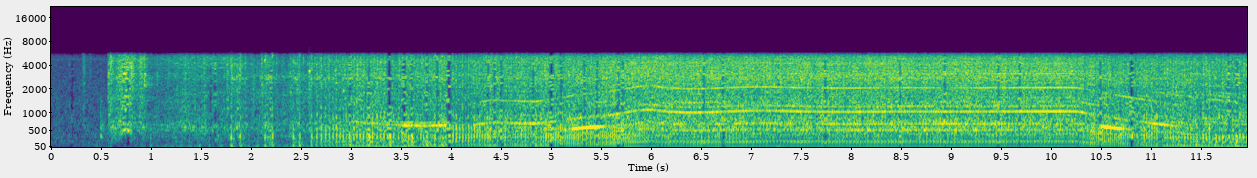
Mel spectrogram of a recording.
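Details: Onan B48M (GA018) engine in a Case Ingersoll lawn and garden tractor at full throttle, owner suspects over-revving (most small engines max 3,600 rpm), checked with vibratory tachometer; engine fires and climbs to a steady, fast, even drone without misses or surging.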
